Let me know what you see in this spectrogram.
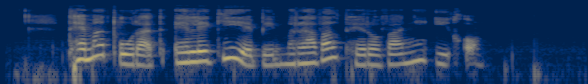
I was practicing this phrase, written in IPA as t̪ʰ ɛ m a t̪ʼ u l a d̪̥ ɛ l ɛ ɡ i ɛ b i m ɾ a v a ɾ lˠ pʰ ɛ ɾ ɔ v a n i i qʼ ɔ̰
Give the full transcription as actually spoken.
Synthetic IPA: t̪ʰ ɛ m a t̪ʼ u ɾ a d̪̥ ɛ l ɛ ɡ i ɛ b i m ɾ a v a lˠ pʰ ɛ ɾ ɔ v a n i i qʼ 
